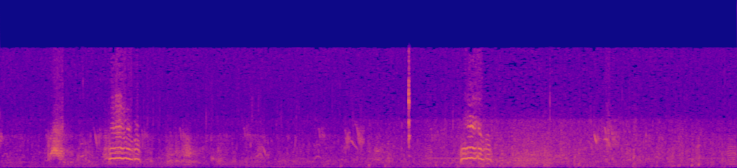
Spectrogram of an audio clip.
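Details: Flock of lesser flamingos at Marievale: two louder nasal honks stand out about three seconds apart above a constant low babble of many birds calling together.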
